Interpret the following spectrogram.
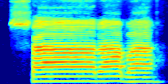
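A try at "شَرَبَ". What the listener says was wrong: শারবা, শারাবা নয়, শারবা, শারবা। পদাকে তাড়াতাড়ি পড়তে হয়, টান দেওয়া নিষেধ।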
